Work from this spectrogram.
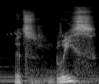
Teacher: the Spanish inflection in the U is very minimal, so it almost sounds like Lis. It's Luis. But in English, you emphasize the U a lot more, so it's Luis.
